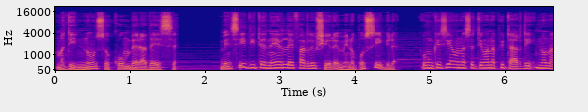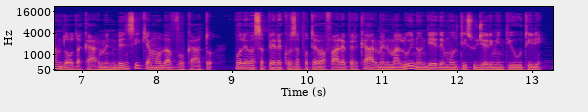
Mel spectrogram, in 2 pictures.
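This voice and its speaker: A man's voice: on the low side, lively intonation, a little fast. Man narrating a story over faint music. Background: soft music.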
